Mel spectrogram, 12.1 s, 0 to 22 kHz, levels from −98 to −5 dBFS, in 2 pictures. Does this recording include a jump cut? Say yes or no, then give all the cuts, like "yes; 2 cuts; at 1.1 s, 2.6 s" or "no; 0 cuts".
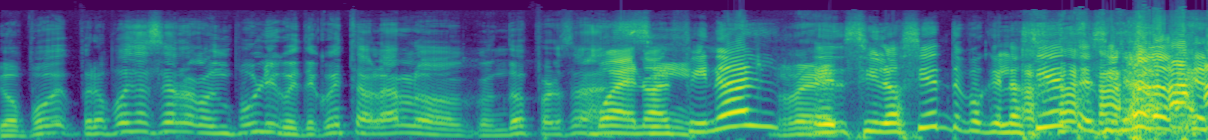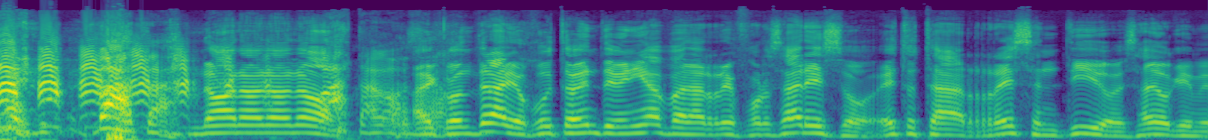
no; 0 cuts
